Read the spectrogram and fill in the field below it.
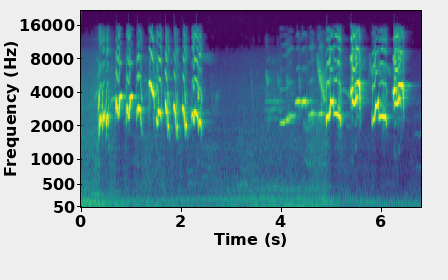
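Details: Orange-headed thrush in full teler-style song, clear and rich: a two-second burst of rapid, repeated sharp twisting notes, a quieter pause, then a second burst of high chattering phrases, over a low background hum.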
